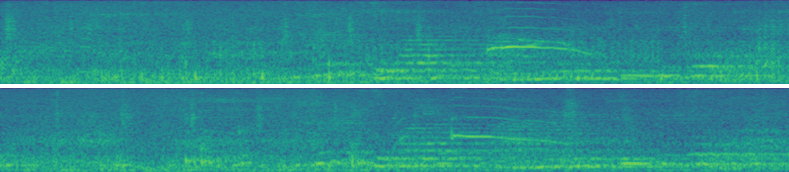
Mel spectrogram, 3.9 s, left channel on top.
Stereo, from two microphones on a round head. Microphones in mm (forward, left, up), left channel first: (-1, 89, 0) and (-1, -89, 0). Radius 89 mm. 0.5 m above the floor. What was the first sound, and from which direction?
A woman speaking, 25° left (ahead or behind).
